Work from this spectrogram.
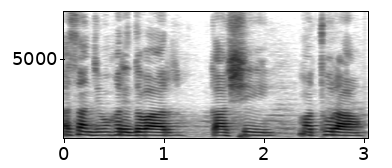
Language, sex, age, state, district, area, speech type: Sindhi, female, 45-60, Maharashtra, Mumbai Suburban, urban, spontaneous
